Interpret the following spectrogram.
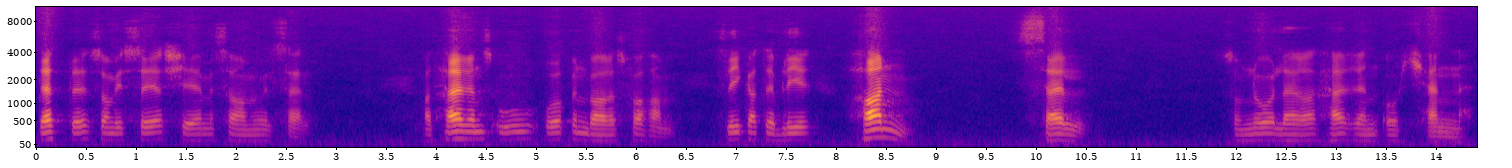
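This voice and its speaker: A man preaching a sermon and reading scripture aloud in a measured, solemn way with pauses. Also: lowish voice, fairly even intonation, darkish tone. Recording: dull lo-fi recording.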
